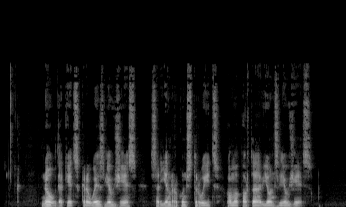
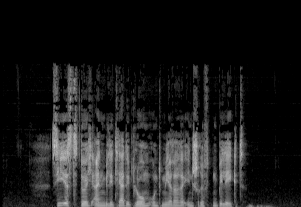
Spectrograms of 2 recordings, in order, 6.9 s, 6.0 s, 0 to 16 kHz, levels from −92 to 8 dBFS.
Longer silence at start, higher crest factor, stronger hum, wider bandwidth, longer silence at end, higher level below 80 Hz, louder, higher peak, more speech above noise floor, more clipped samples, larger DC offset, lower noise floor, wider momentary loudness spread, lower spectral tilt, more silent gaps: second, 0.35 s vs 1.05 s; about the same, 20 dB vs 24 dB; neither; about the same, 11 kHz vs 11.5 kHz; second, 0.75 s vs 1 s; first, -52 dBFS vs -58 dBFS; second, -25 LUFS vs -21 LUFS; second, -6 dBFS vs 0 dBFS; about the same, 49 dB vs 50 dB; neither; neither; about the same, -74 dBFS vs -73 dBFS; about the same, 12 LU vs 12 LU; first, -5.5 dB/octave vs -2.5 dB/octave; neither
